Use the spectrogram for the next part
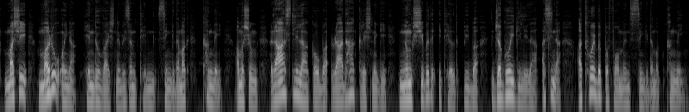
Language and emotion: Manipuri, neutral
